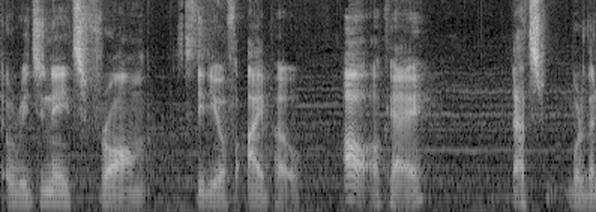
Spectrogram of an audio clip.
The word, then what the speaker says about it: Ipoh: It's pronounced Ipoh.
